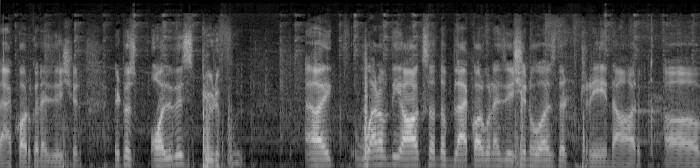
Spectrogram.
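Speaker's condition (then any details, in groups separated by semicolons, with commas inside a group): No condition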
